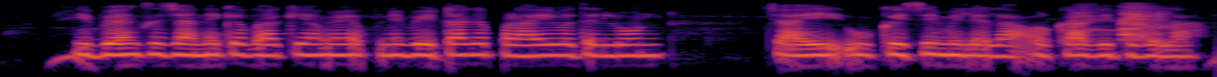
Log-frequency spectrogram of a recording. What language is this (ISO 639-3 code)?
bho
